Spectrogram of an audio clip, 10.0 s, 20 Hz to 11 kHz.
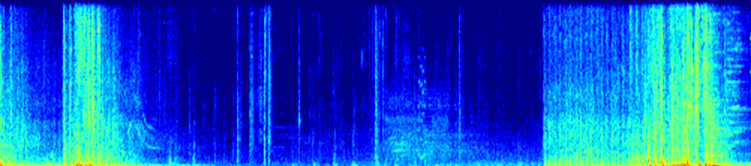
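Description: A Semtex grenade blast and bursts of gunfire in Call of Duty: Black Ops 6: a loud crack near the start, a quieter lull with faint clicks, then a sustained burst of heavy firing to the end.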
